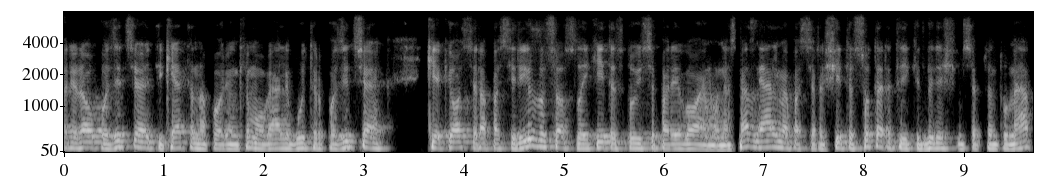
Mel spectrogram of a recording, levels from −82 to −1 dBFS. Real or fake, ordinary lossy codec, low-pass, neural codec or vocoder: real; Opus, 16 kbps; 7.2 kHz; none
